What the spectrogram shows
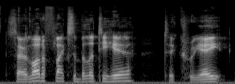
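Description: Chatty man demoing software, bright voice. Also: medium pitch, a little fast, no echo. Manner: upbeat, chatty, jokey asides. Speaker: software walkthrough presenter. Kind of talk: casual screen-recorded software tutorial.

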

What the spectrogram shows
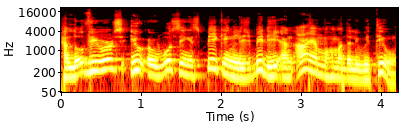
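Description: A man with a Bangladeshi accent teaching English pronunciation, slowly repeating each example word with emphasis. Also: on the high side, sing-song, over music. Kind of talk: pronunciation lesson.

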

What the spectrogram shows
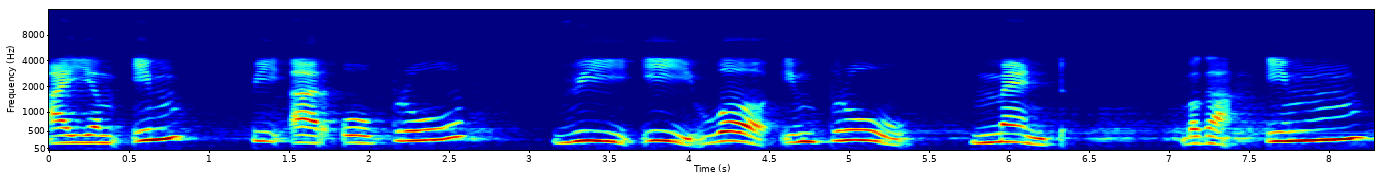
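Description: A woman with a fairly high voice runs an English reading lesson at a slow, deliberate pace. She sounds out each letter of a word, then says the whole word and explains it in quick bursts. She talks straight to her students and keeps checking that they understand. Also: expressive, phone-quality sound. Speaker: English teacher.

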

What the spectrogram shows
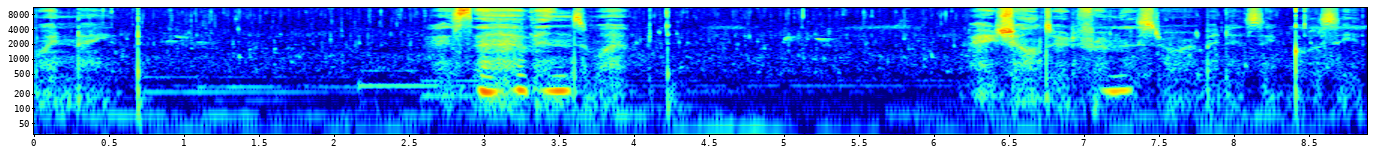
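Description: Here a young adult ASMR performer voices a gentle, comforting summer angel, speaking into a close, sensitive microphone in a breathy, soft whisper. Her pitch is fairly high and stays monotone as she slowly and deliberately works through the scripted story, her mood tender and calming.

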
